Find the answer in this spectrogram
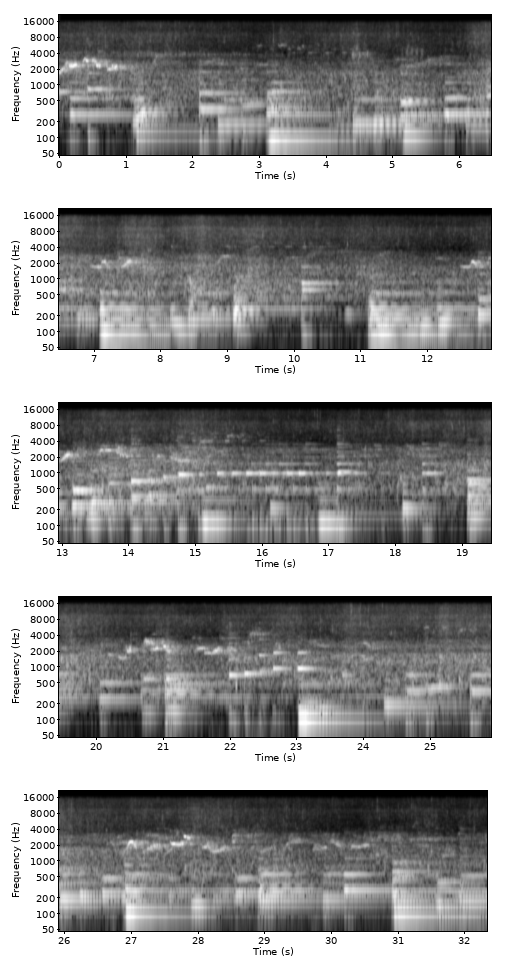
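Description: Slow piano music over a steady running stream, with short bird chirps now and then.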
